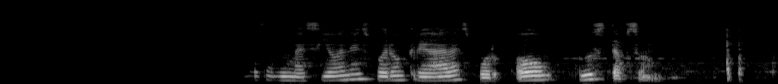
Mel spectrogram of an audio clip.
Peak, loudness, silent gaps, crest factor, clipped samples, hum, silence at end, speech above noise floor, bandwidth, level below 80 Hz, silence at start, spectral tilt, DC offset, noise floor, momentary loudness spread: -6 dBFS; -26 LUFS; none; 22 dB; under 0.1%; none; 0.35 s; 35 dB; 7.6 kHz; -82 dBFS; 2.55 s; -5.5 dB/octave; under 0.1%; -60 dBFS; 16 LU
